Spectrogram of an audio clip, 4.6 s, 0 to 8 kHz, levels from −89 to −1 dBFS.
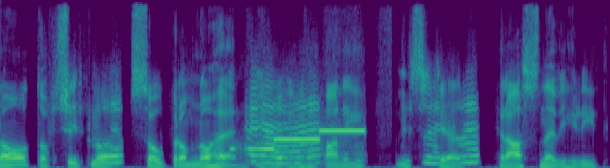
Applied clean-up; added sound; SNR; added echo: neural diffusion model UNIVERSE++.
